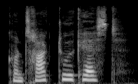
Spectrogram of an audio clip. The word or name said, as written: kontraktudkast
